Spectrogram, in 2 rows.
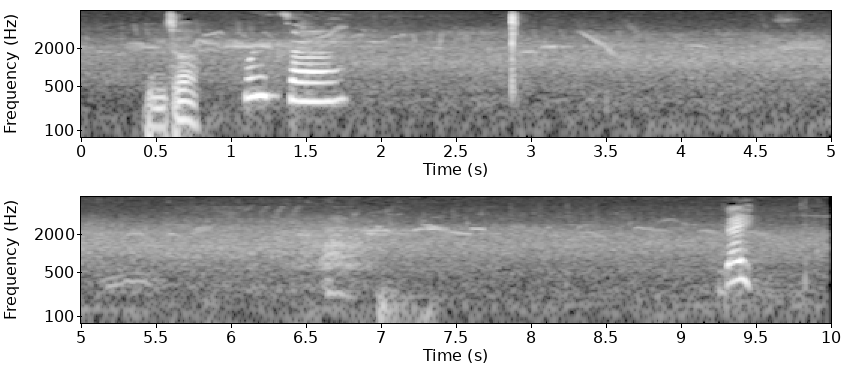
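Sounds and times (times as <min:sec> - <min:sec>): faint bird chirps: 0:00.0 - 0:10.0
outdoor background hiss: 0:00.0 - 0:10.0
bird hooting: 0:04.6 - 0:07.6
muffled low thump: 0:06.8 - 0:07.5.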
